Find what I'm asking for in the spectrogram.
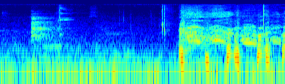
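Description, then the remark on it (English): A man in a movie scene coughs repeatedly in rough, strained bursts, loud, after a quieter stretch with a few faint noises. “And he's just coughing the rest of the hate the scene so much.”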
